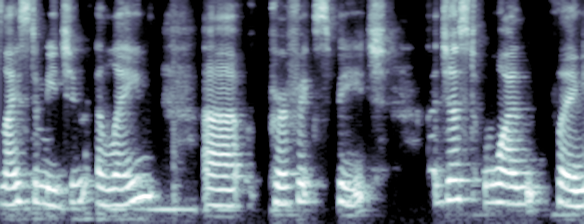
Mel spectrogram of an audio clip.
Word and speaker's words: Elaine: So it's nice to meet you, Elaine. Perfect speech. Just one thing, your name here in Brazil is Elani. Pronunciation is pretty different.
